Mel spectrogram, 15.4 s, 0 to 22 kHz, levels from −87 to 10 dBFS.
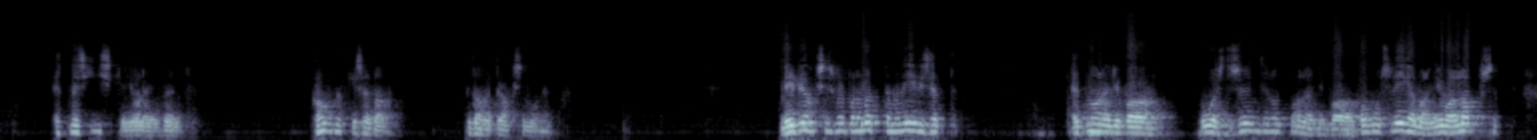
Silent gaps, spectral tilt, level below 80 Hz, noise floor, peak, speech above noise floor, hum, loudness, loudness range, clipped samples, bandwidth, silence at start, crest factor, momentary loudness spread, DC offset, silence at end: none; -9.5 dB/octave; -60 dBFS; -80 dBFS; -4 dBFS; 59 dB; none; -22 LUFS; 10 LU; under 0.1%; 6.4 kHz; 0.55 s; 20 dB; 18 LU; under 0.1%; 0.45 s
